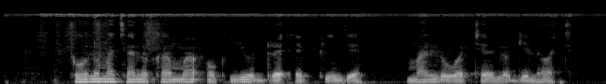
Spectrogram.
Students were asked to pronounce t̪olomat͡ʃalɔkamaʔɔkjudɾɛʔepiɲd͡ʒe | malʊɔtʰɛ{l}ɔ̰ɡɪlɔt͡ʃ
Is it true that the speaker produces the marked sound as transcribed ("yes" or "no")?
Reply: yes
